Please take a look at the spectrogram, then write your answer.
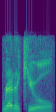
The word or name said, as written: reticule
